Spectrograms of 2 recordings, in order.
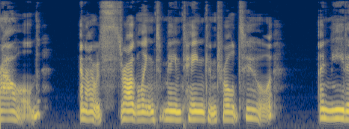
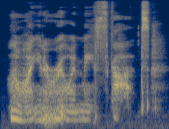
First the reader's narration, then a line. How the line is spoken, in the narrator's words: I whispered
